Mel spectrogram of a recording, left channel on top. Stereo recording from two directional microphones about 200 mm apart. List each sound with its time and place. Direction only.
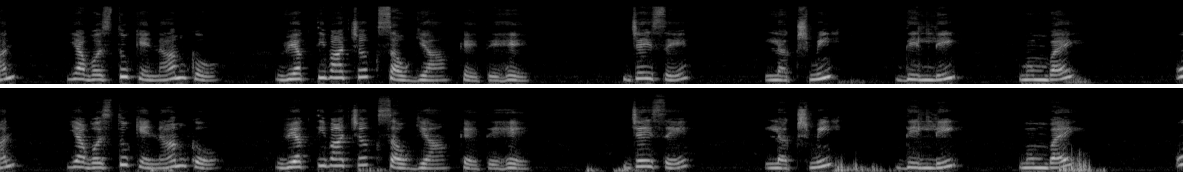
0.7 s speech: 55° left (ahead or behind)
6.3 s speech: 55° left (ahead or behind)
